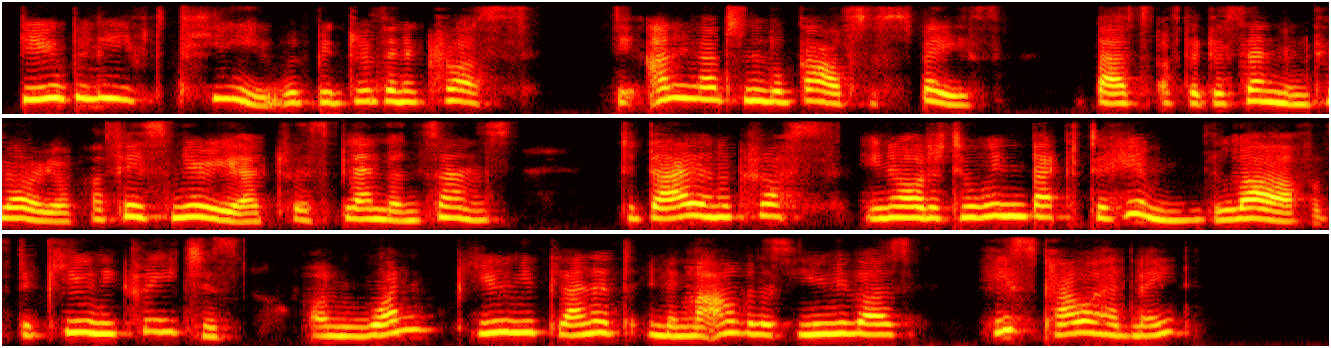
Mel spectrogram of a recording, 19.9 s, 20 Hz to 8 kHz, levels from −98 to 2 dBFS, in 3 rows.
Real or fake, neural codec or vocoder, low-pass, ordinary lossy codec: fake; codec, 16 kHz, 2 kbps, FreqCodec, smaller model; 7.2 kHz; AAC, 32 kbps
